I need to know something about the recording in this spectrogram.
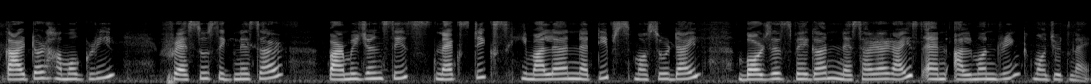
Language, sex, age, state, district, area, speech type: Assamese, female, 18-30, Assam, Dibrugarh, rural, read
